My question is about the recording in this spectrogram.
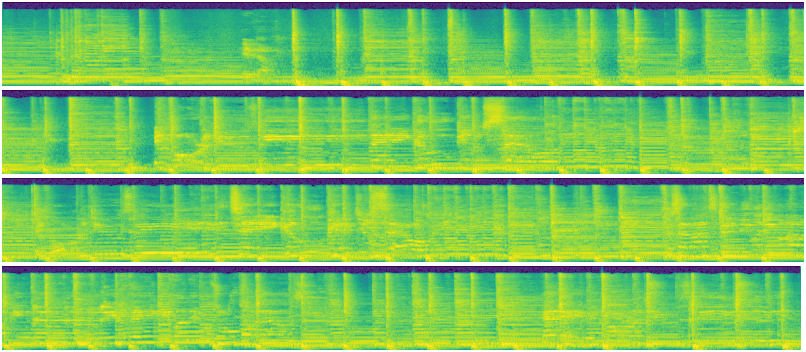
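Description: One-man-band performance: acoustic guitar strummed steadily, joined about three seconds in by a foot-played pedal drum set keeping a regular beat. A man's singing voice comes in over it about ten seconds in.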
